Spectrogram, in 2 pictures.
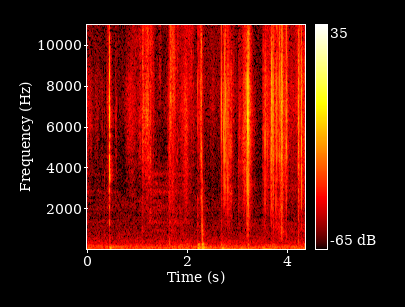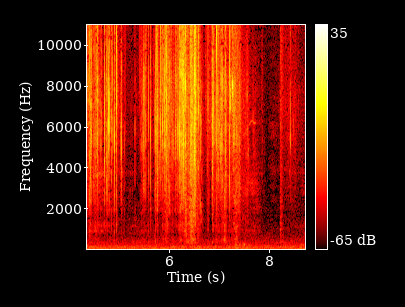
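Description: Foil wrapper of a trading-card pack being torn open and crinkled, the crackle building from about halfway through and loudest near the end. A few knocks come before it, the strongest about two seconds in.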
